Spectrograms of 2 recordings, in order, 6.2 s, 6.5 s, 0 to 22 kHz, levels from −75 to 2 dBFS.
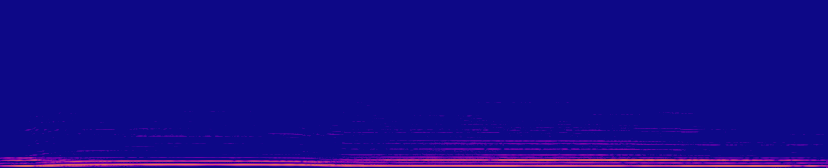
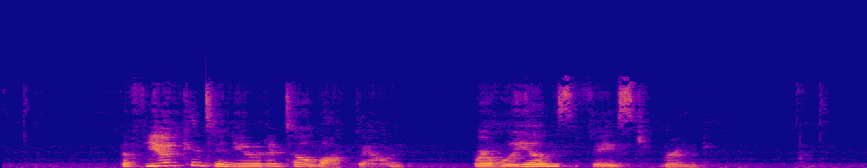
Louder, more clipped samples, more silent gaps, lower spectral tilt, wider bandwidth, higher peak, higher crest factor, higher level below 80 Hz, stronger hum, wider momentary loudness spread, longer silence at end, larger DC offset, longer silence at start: second, -30 LUFS vs -19 LUFS; neither; neither; about the same, -4.5 dB/octave vs -4.5 dB/octave; second, 7.6 kHz vs 12.5 kHz; second, -20 dBFS vs -4 dBFS; second, 10 dB vs 16 dB; second, -88 dBFS vs -64 dBFS; neither; second, 4 LU vs 15 LU; second, 0 s vs 1.25 s; neither; second, 0 s vs 0.9 s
